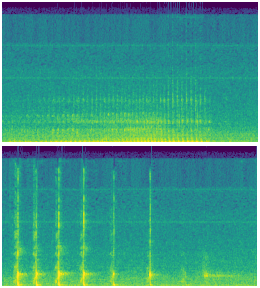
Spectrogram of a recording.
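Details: Sleeping dog gives a two-second rumbling snore, a steady throaty vibration building in strength, followed by silence broken by a row of six or seven crisp clicking taps.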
